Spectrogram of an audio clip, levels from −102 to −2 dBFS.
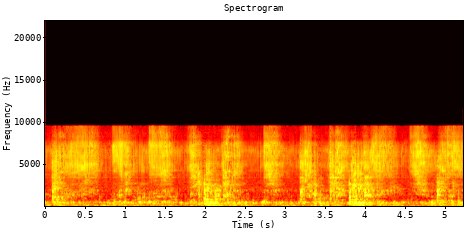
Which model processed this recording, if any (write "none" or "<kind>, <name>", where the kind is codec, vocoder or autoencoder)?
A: vocoder, BigVGAN v2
